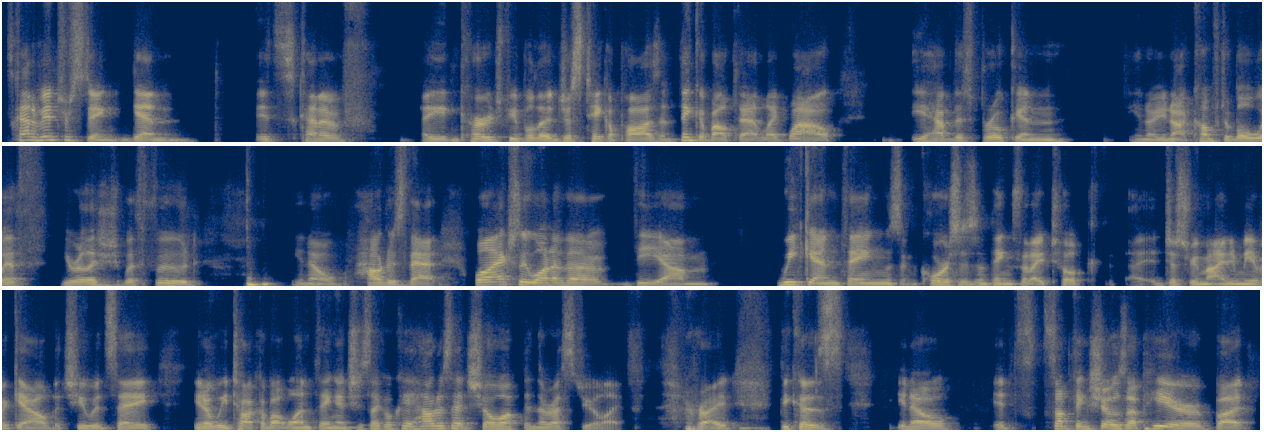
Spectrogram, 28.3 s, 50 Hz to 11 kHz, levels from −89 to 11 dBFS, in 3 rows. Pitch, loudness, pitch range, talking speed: 150 Hz, -19 LUFS, 140-170 Hz, 210 wpm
